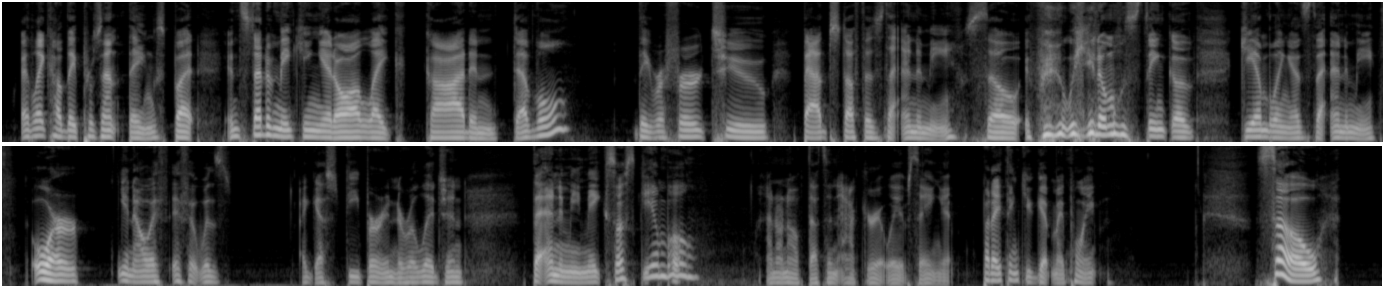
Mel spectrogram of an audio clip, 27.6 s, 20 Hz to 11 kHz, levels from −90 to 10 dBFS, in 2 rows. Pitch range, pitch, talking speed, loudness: 120-155 Hz, 135 Hz, 155 wpm, -26 LUFS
